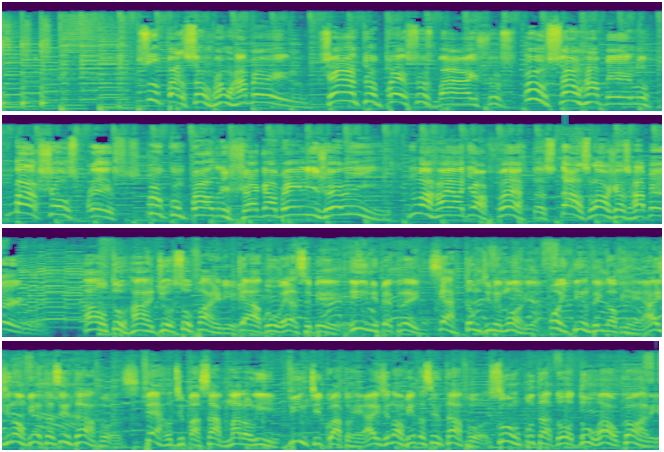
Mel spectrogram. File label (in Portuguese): offs locução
